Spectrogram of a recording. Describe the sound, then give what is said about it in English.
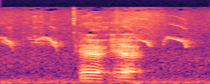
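A chicken gives two quick, fairly loud clucks, with faint higher chirps of other birds in the background. “A boy and his chickens.”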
